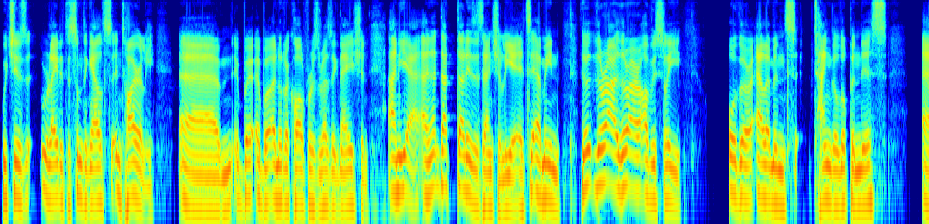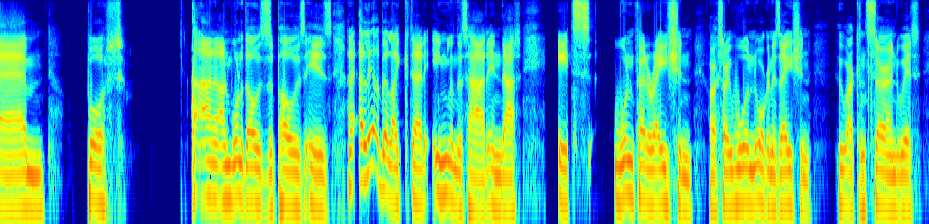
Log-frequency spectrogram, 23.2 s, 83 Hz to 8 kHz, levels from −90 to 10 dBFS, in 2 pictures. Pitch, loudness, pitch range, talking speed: 130 Hz, -19 LUFS, 115-145 Hz, 180 wpm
